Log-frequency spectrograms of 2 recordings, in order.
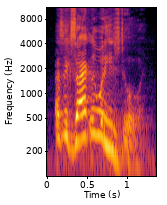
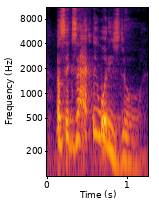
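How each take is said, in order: First: EXACTLY pitched high, at full voice; emphatic repeat. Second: Soft, lowered-volume answer; hushed affirmation. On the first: Preacher repeats his answer to the congregation, emphatic. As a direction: punch "exactly" high, then fall away. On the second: Preacher answers his brothers and sisters, hushed. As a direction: drop the volume to confide the answer. Answers own question, then repeats it. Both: Real, not acted.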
